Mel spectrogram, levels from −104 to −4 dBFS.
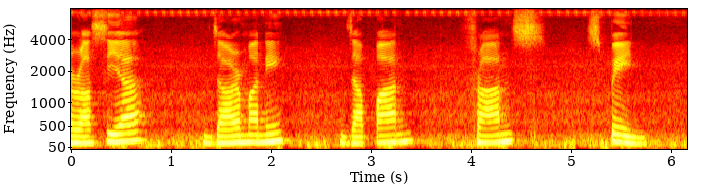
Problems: constant background noise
